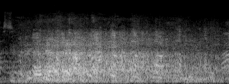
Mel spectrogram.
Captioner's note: choir laughing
